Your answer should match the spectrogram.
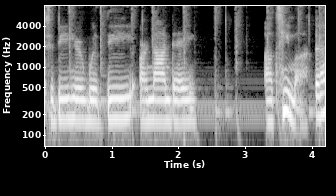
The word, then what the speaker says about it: Irnande Altema: So I am incredibly honored to be here with the Irnande Altema.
